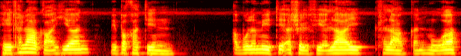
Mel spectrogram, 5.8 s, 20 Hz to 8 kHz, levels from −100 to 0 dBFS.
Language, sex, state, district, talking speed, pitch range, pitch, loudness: Mizo, male, Mizoram, Aizawl, 145 wpm, 125-135 Hz, 130 Hz, -20 LUFS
